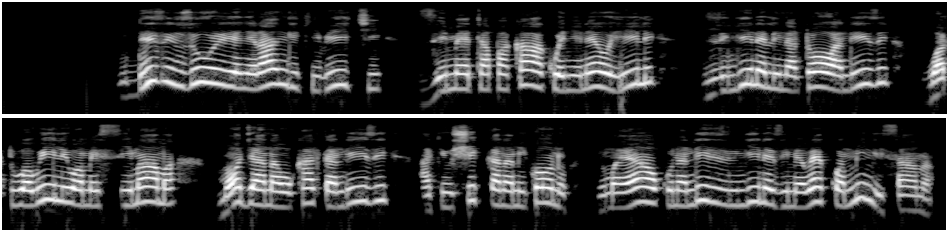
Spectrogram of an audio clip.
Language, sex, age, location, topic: Swahili, male, 18-24, Kisii, agriculture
